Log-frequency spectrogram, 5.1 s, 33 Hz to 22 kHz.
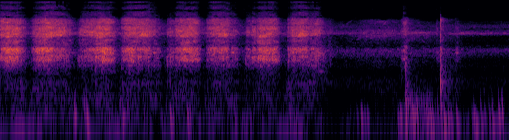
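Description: Coarse 60-grit sandpaper rasps against a synthetic rifle stock from a Savage B-MAG .17 WSM in steady back-and-forth strokes, close and fairly loud for about three seconds, then a few lighter scrapes and taps.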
